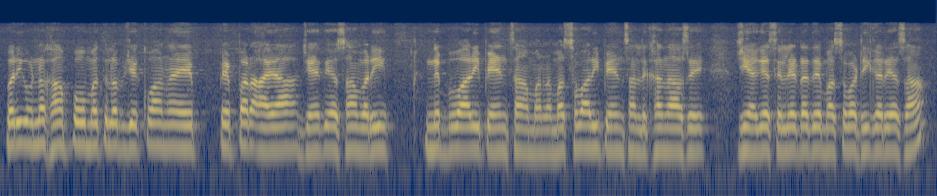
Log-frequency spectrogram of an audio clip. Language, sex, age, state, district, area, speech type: Sindhi, male, 60+, Maharashtra, Thane, rural, spontaneous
